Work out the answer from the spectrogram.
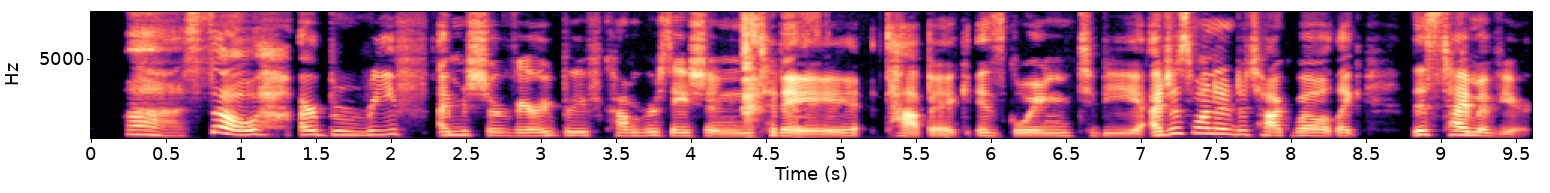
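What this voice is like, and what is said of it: Congested, stuffy-nosed, sniffly voice. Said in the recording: “I'm sniffling into the microphone because my nose is stuffed up ... us being sniffly in prime allergy season ... I'm all sniffly”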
